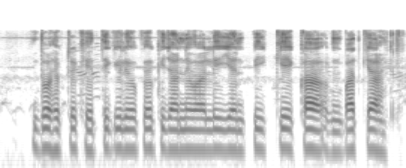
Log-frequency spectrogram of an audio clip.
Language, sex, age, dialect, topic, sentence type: Hindi, male, 31-35, Awadhi Bundeli, agriculture, question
